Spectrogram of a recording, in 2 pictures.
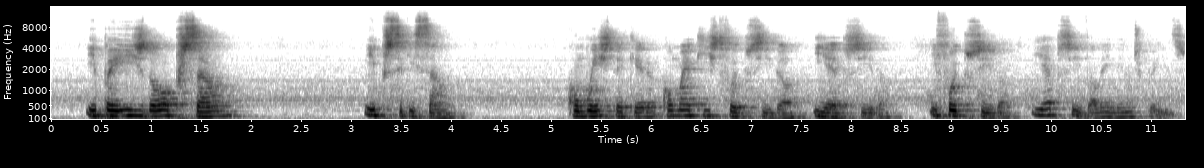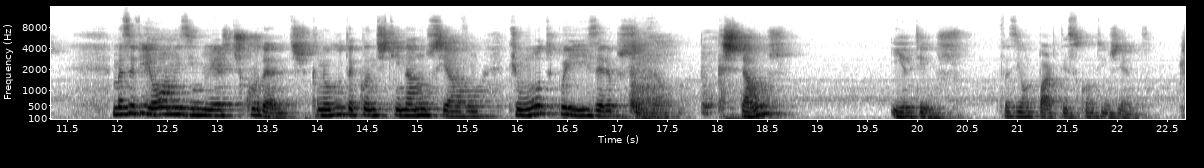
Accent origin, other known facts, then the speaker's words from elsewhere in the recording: Portugal; Cresci no Portugal do antes do 25 de Abril.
